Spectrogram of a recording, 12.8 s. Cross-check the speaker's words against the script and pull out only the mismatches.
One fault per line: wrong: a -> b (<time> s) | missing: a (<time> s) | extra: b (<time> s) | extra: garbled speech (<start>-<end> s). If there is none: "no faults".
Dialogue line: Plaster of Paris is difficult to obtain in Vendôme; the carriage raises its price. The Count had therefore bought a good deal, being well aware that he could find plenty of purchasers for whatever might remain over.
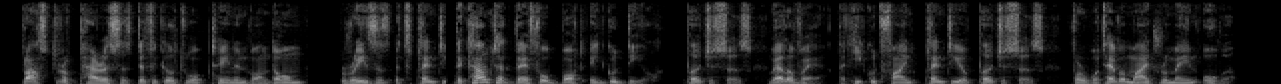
missing: the carriage (3.0 s)
wrong: price -> plenty (4.1 s)
wrong: being -> purchasers (6.9 s)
